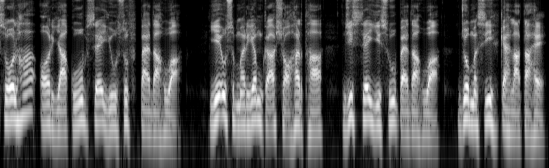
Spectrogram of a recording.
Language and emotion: Urdu, neutral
